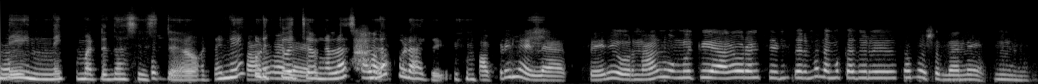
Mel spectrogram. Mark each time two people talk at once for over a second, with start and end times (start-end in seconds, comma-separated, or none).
none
